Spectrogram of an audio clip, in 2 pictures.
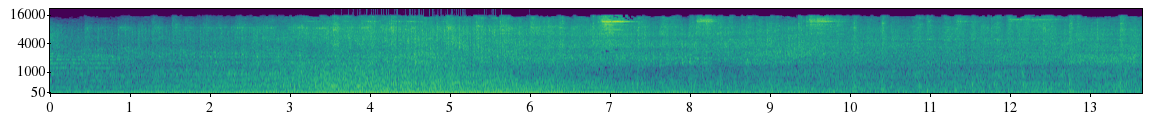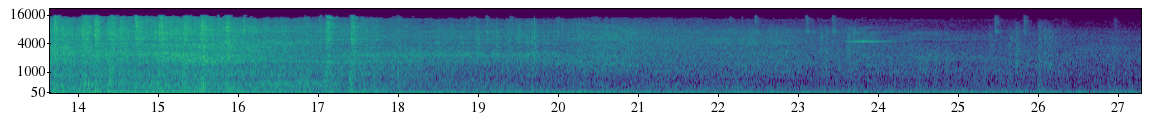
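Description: Romanian CFR class 060-DA diesel-electric locomotive pulling a passenger train out of a station. Its diesel engine is loudest as it passes, about four to six seconds in. Then the coaches roll by on the rails and the sound fades steadily as the train draws away.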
